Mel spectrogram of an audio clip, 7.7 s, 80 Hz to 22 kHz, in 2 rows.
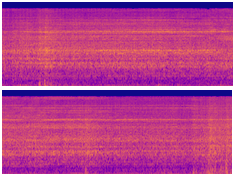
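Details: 1994 Isuzu Trooper at idle: uneven with occasional stumble and thump breaking the steady beat; misfiring cylinder, cause not known.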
